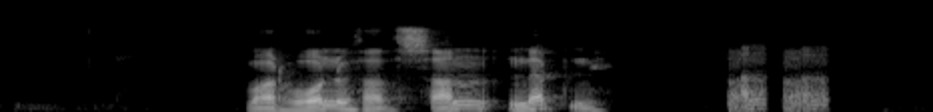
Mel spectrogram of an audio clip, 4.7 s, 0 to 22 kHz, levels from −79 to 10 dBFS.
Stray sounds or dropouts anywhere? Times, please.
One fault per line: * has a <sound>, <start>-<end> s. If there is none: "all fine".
* has a laugh, 3.6-4.1 s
